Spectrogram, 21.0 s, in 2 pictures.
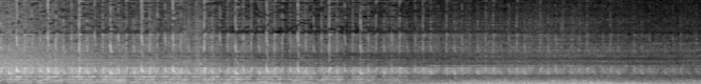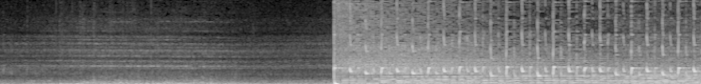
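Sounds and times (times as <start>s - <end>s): train wheels rumbling on rails: 5.8s - 15.5s.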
